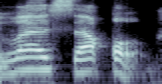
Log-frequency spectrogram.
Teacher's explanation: پورا خمس کے ساتھ اور سین کی وسلنگ ساؤنڈ کے ساتھ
